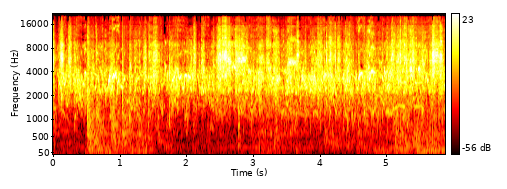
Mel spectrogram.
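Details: Budgerigars chattering in an aviary, a loud unbroken mix of high chirps, harsh squawks and warbled notes from many birds at once.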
